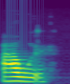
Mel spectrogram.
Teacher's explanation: we do not pronounce the h hour so it's a silent h it has a vowel sound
